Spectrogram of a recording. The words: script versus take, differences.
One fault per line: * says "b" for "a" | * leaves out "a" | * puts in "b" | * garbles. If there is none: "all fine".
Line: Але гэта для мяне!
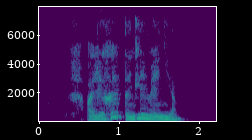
all fine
